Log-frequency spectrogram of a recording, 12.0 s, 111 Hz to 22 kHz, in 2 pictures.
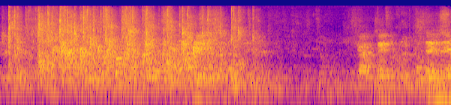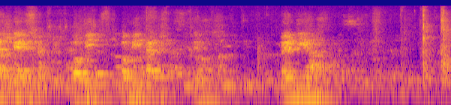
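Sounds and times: audience applauding: 0.0 - 3.6, 11.4 - 12.0.

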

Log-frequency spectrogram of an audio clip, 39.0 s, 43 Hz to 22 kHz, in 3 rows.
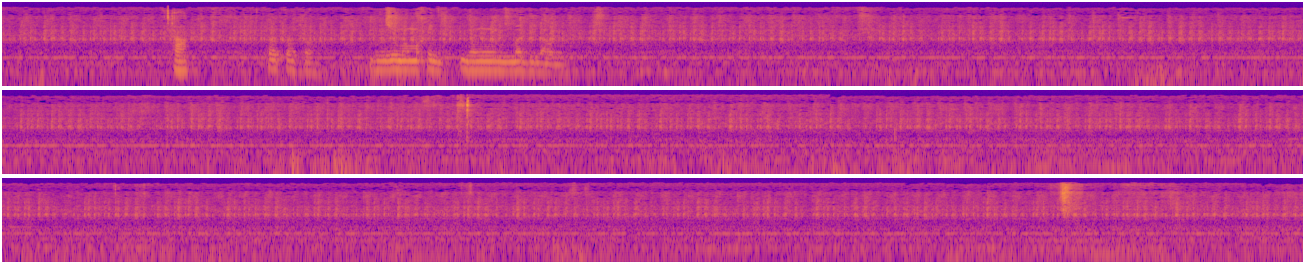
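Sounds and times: room hum: 0.0 - 39.0.

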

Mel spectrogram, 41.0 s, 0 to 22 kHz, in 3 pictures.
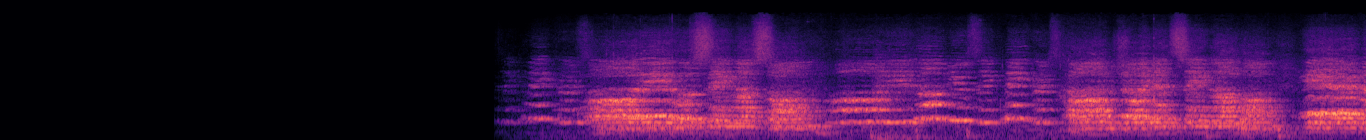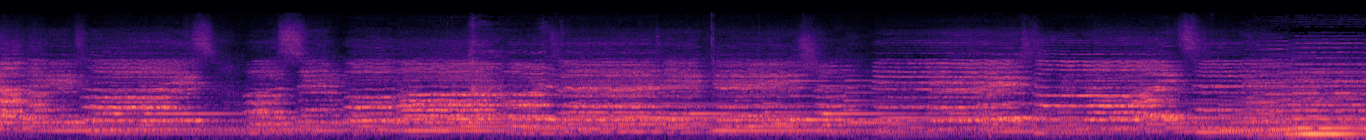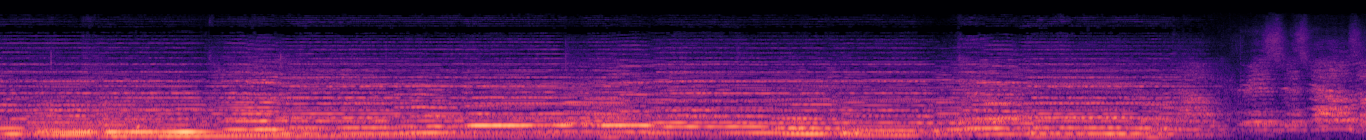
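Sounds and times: mixed choir singing: 5.0 - 40.9.

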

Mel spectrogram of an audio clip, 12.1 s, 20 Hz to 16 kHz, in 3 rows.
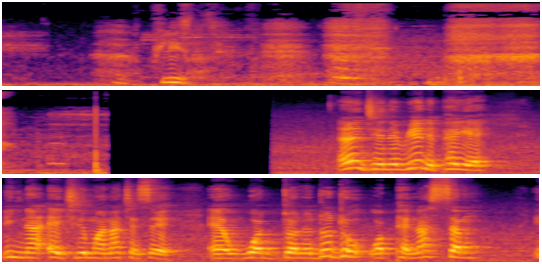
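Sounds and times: man crying with sharp breaths: 1.8 - 4.7.

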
